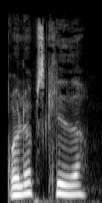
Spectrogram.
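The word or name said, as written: bryllupsklæder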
